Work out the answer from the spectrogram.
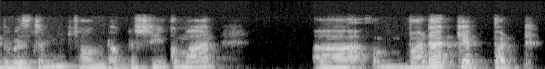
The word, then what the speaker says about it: Vadakepat: Vadakepat. Is that how to pronounce it? Yeah, Vadakepat. Yeah. Vadakepat, is it? Yeah, exactly. Yes.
